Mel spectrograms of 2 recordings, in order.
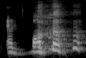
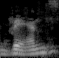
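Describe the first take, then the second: First: The word has a non-American pronunciation. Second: The word has an American pronunciation. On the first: "But my teacher, she used the word like" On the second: "That's how you pronounce it in the U S"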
